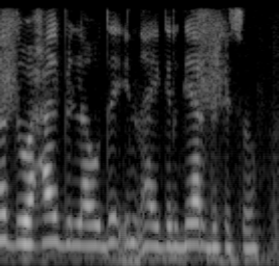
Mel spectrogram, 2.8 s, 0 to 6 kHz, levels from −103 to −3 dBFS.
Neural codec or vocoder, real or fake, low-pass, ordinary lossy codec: none; real; 5.4 kHz; MP3, 48 kbps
